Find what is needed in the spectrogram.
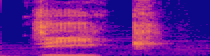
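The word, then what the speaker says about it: DiC: So he wasn't in the original series, but when Deke took over the series, yes, Deke, that's the way it's pronounced, he was in there.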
